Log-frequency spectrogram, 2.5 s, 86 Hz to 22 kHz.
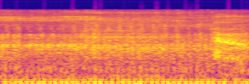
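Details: Honda Shadow 400 (Steed) V-twin motorcycle just after an oil and filter change, started where it stands: steady, even, low idle thump with no knocks or misses; a smooth, normal idle.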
